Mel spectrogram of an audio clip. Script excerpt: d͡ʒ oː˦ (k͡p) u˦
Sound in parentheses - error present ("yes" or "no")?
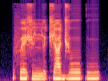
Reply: yes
